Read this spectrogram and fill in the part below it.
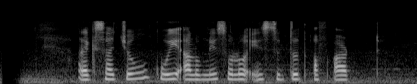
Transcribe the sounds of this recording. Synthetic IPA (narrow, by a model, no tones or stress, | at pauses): ʔalɛksḁt͡ʃʊŋkuwiʔalumnisoloʔinst̪it̪ut̪ɔfart̪̚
